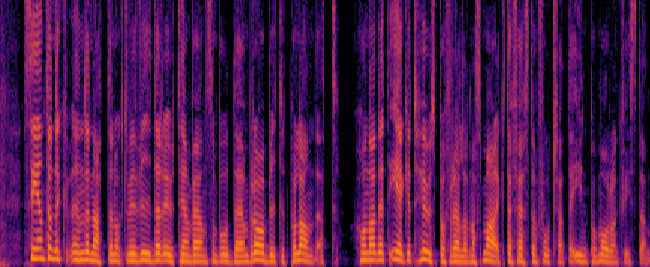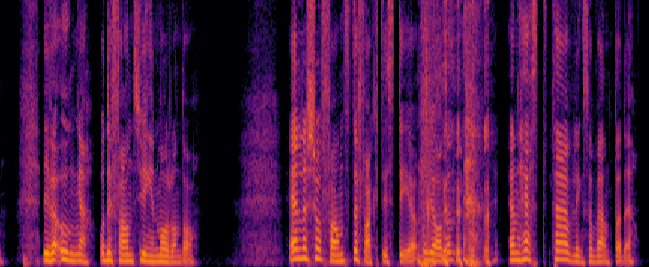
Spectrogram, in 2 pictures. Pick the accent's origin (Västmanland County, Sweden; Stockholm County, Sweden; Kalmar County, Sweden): Västmanland County, Sweden; Västerås; Av ett sammanträffande är jag uppvuxen i Gurkstaden.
